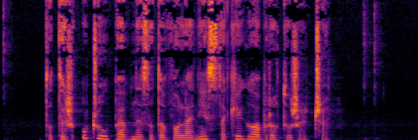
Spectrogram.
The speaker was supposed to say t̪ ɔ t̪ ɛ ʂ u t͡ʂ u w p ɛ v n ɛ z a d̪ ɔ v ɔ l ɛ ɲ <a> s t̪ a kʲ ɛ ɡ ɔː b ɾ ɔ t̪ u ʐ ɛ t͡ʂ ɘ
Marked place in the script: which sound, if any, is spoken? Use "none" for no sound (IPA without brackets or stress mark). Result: ɛ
